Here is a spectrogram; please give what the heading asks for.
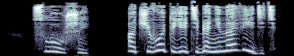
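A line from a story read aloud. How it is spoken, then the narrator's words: Emotional, disapproving exclamation. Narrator (Russian): Не сдержав эмоций, воскликнула Захара … с крайним неодобрением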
